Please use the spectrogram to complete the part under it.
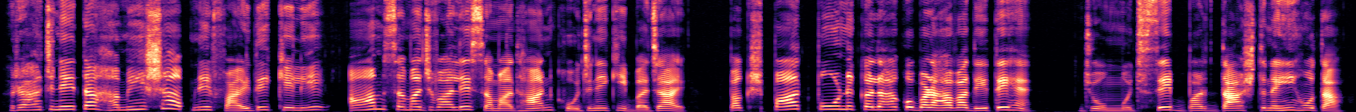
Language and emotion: Hindi, angry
